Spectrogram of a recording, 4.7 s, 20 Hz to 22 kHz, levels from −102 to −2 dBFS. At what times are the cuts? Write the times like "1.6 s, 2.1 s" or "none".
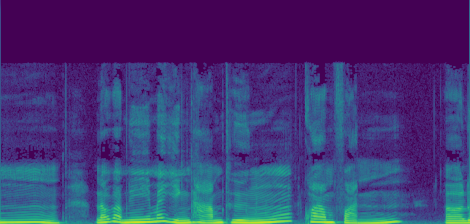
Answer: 3.0 s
